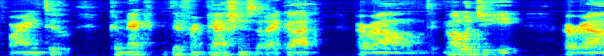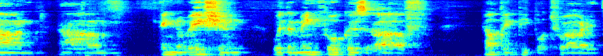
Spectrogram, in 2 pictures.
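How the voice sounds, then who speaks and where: A young man speaks in a low, fairly monotone voice, measured and pausing often to find his words. He sits some way from the mic, so the room's echo colors every phrase. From Honduras. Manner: measured, pauses with frequent ums. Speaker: podcast guest. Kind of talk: casual interview. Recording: roomy, distant mic.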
